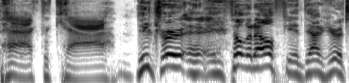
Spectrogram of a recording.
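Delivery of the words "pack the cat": Boston accent, dropped r sounds, much slower. Explaining regional ways of saying R, demonstrating a Boston accent. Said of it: "Boston, ah".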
